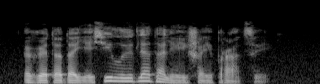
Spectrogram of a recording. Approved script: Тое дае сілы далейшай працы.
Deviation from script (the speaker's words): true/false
true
